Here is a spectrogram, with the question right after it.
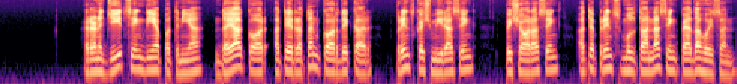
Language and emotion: Punjabi, neutral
